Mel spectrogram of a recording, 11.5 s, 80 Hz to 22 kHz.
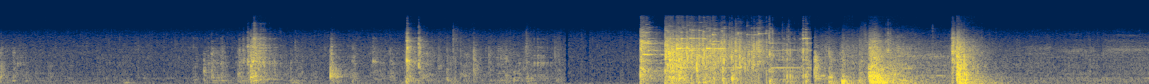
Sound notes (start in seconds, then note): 0.1 plates clattering; 6.4 tray shatters; 9.5 Norman thuds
